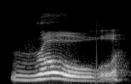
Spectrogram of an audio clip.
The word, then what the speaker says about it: roll: The second word is roll. I make an O shape with my mouth.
